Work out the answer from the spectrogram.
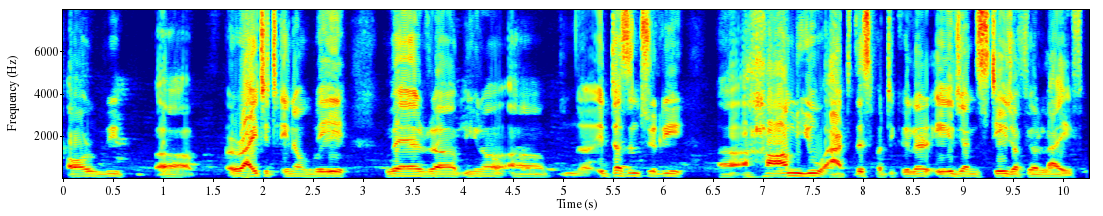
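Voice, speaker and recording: A hoarse man, an author and film director, speaking in a festival interview with many fillers and restarts. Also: fairly low pitch, low-quality recording. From India. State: hoarse, has lost his voice. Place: literature festival venue. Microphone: handheld mic.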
